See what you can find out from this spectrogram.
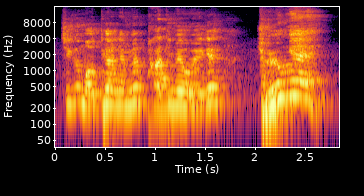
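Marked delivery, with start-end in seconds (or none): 2.0-2.7 high, loud crowd rebuke; scolding shout. Retold or imitated. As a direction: shush him with a sharp, raised shout. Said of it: "막 호통치는 거예요". (호통치듯 높고 크게)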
